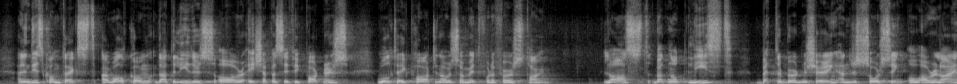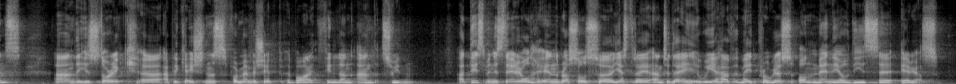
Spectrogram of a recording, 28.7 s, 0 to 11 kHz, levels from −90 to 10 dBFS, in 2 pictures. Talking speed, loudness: 140 wpm, -20 LUFS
